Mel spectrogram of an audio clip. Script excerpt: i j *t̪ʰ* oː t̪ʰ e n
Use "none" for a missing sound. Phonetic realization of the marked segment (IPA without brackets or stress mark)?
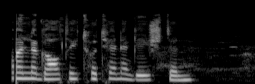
t̪ʰ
